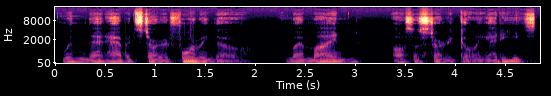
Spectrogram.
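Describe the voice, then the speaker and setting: A middle-aged man hosting a podcast as a sleep coach, speaking in a slow, measured way. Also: low voice, warm tone, breathy edge. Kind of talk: scripted podcast monologue.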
